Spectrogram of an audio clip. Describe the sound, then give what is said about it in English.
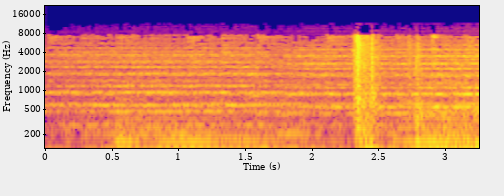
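A heavy roof access door at the top of a grandstand stairwell opens with a solid clunk, followed moments later by a softer knock, both heard over a steady, droning hum with a low tonal background. “This door too is marked "Alarm Will Sound." Julian opens it.”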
